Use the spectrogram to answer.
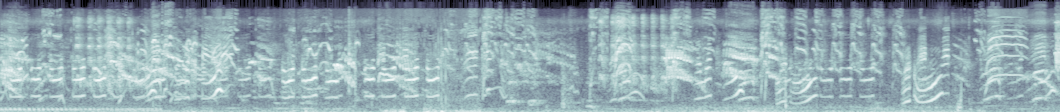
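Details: Green parrots chirping in a dense, continuous chorus of overlapping harmonic squeals and rising-falling chirps, with many callers heard at once and brief quieter gaps around the fifth and twelfth seconds.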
